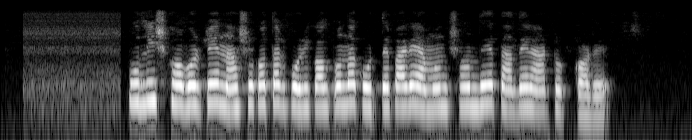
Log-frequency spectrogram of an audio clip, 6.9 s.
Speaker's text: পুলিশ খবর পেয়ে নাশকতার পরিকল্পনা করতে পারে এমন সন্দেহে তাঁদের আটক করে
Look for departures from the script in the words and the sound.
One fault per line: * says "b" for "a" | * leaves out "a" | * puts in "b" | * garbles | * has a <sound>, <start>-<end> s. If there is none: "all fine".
all fine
